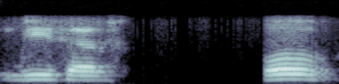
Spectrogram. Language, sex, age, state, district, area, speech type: Urdu, male, 18-30, Uttar Pradesh, Saharanpur, urban, conversation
